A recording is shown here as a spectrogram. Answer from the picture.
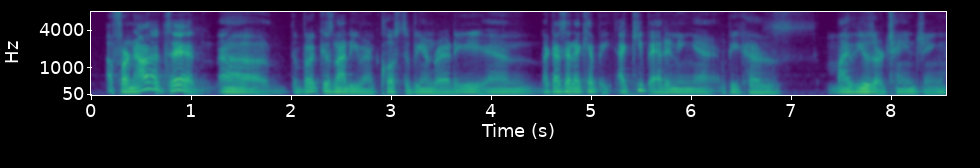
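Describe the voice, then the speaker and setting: With an American accent and medium pitch, a man speaks in a plain, everyday voice at a moderate pace with fairly even intonation, on a very clean recording with a silent background. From Oklahoma, US. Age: 30s. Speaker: podcast host. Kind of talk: casual interview. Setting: studio.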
